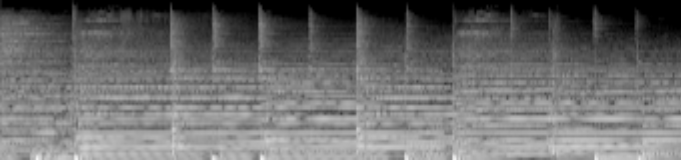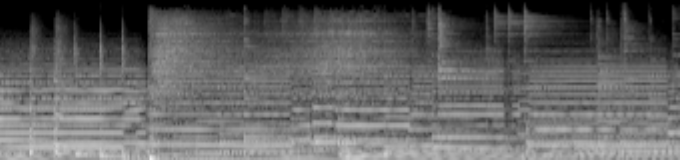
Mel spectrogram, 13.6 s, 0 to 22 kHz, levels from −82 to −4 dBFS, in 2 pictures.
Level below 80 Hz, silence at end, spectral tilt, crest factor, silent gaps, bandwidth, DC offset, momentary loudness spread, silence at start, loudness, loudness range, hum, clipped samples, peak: -28 dBFS; 0 s; -4.5 dB/octave; 18 dB; none; 18.5 kHz; under 0.1%; 6 LU; 0 s; -22 LUFS; 5 LU; none; under 0.1%; -4 dBFS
